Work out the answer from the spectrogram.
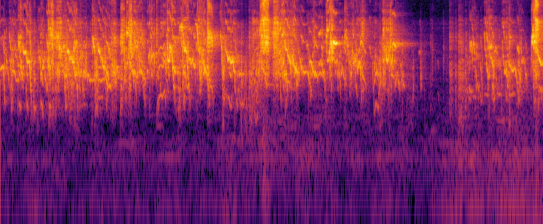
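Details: Budgies singing: a dense, continuous chatter of scratchy warbles and chirps, with sharp high squeaks mixed in, and a brief quieter gap near the end.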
